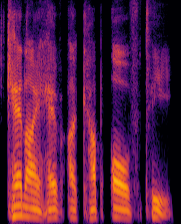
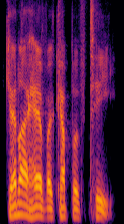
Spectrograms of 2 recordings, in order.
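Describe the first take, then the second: First: Every word, including 'of', is said in full form. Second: The word 'of' is reduced and the phrase flows smoothly. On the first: The speaker calls it wrong. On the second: The speaker calls it right. "I've said something like"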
